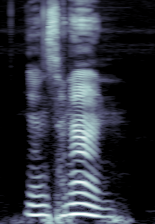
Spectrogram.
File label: "nyansanan" to run, Yawa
